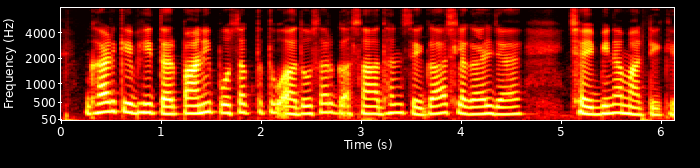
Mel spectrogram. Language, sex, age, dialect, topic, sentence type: Magahi, female, 60-100, Western, agriculture, statement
